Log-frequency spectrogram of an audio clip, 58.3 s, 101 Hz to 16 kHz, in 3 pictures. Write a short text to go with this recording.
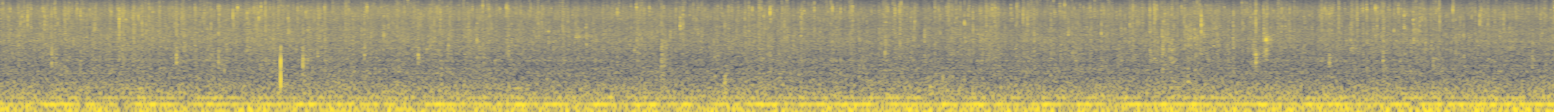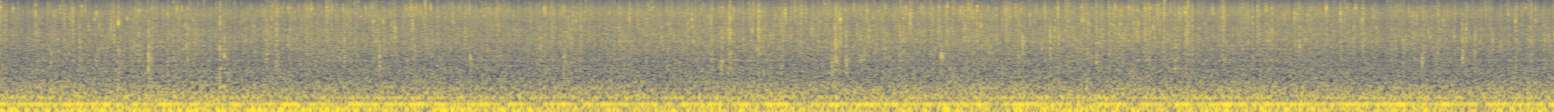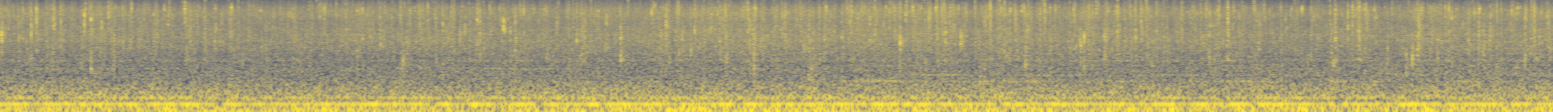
late night in February, a light ice rain begins, (Sony PCM D50, DPA4060)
